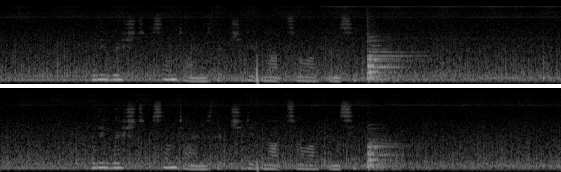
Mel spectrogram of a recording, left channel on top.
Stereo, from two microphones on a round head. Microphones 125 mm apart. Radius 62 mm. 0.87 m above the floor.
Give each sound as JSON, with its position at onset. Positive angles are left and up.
{"t": 0.9, "sound": "a woman speaking", "side_deg": -20}
{"t": 3.7, "sound": "a piano", "side_deg": 65}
